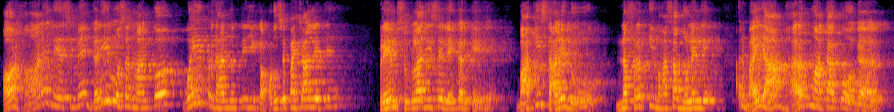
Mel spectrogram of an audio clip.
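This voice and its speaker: A man with a high, bright voice argues his side in a televised political debate, stacking point after point in long rhetorical lists. He comes through a dull remote feed with heavy echo around him. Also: lively intonation, unhurried. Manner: argumentative, builds points with repeated lists. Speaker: opposition panel guest.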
